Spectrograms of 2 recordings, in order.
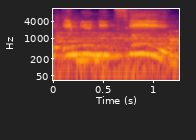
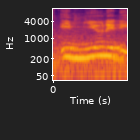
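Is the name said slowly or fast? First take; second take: slowly; fast. First: The name is said slowly as two parts. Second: The name is said fast as one word.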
